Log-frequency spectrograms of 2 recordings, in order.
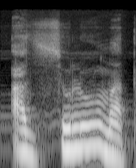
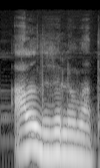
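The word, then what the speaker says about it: الظلمات: তো কি হতো? আজ-জুলুমাত, কি হলো? আজ-জুলুমাত, আল-জুলুমাত হলো না, আজ-জুলুমাত, আলিফ লাম ঠিকই থাকলো, কিন্তু ওটার উচ্চারণ হলো না।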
